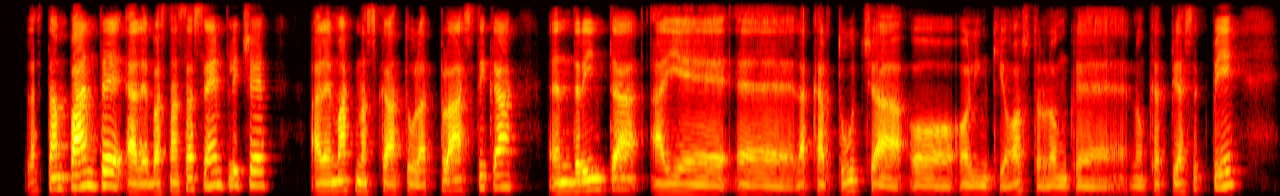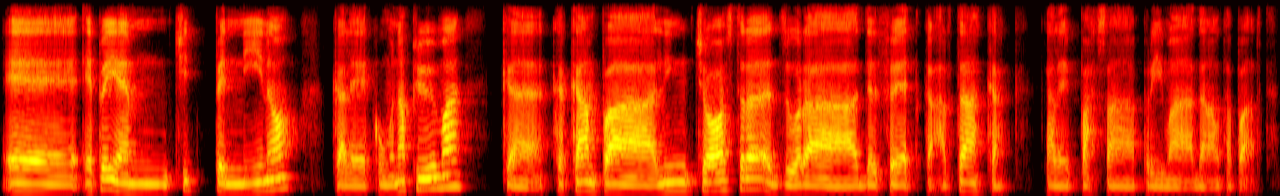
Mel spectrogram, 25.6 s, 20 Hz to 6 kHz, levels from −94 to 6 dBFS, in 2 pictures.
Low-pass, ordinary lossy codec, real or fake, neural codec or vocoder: 5.4 kHz; none; real; none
